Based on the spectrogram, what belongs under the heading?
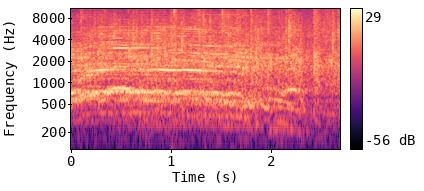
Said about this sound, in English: If you think Nish and Ben made the better case, applaud now.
